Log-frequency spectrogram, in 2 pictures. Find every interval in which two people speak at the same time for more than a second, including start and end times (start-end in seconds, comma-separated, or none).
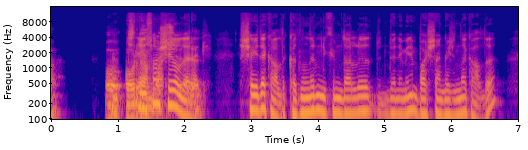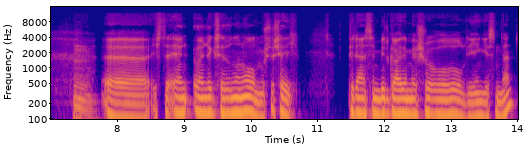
0.9-2.3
